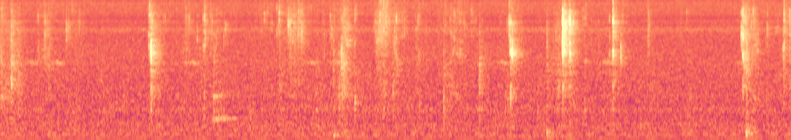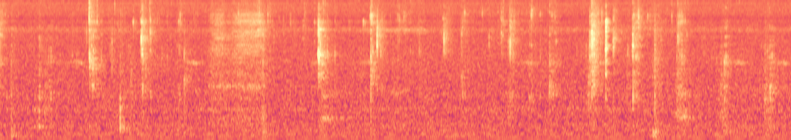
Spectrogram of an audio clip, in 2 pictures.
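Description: Close-up eating sounds of a person chewing a mouthful of rice and rohu fish curry: irregular short mouth clicks and smacks, with pauses between them.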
